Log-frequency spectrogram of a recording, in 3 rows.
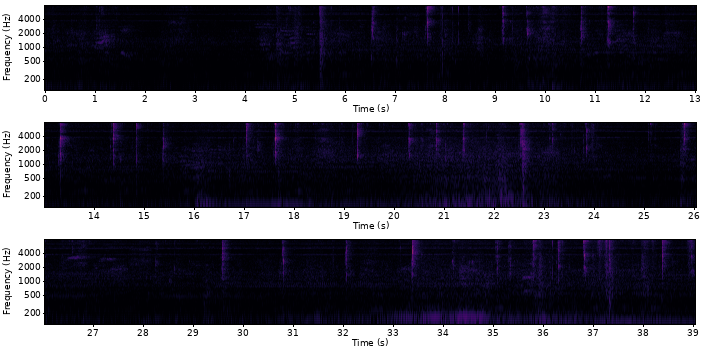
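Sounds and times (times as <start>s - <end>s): low steady hum: 0.0s - 39.0s
chewing and mouth noises: 6.4s - 15.9s, 16.6s - 24.3s, 25.0s - 27.4s, 30.6s - 39.0s.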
